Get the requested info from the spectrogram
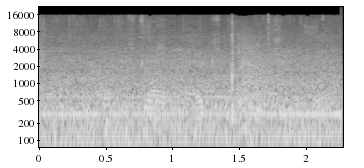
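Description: Ballpark ambience: faint scattered voices of spectators over a steady low hum, with one sharp pop about a second and a half in.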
